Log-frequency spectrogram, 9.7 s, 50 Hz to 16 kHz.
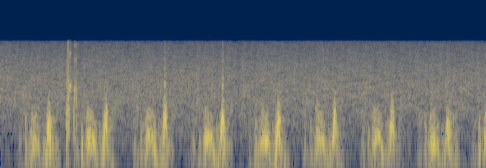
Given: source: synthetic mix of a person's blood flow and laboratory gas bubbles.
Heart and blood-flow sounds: Doppler ultrasound of blood flow; precordium
1.30-1.54 s: bubbles
From the record:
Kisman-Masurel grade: 111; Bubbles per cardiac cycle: 1 to 2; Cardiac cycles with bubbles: 1 to 10%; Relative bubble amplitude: barely perceptible (0.100 to 0.250); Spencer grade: 1 (occasional bubble signal discernible with the cardiac motion signal, with majority of cardiac periods free of bubbles); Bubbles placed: only in the low amplitude regions of the cardiac cycle

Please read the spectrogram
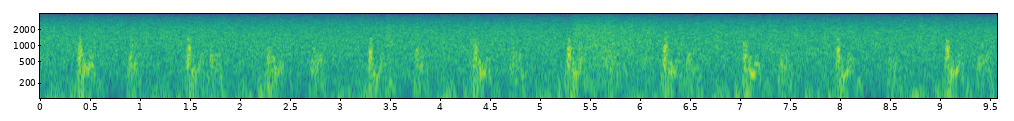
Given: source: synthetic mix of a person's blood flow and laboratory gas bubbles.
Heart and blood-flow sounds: Doppler ultrasound of blood flow; precordium
no bubbles
From the record:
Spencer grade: 0 (complete lack of bubble signals)

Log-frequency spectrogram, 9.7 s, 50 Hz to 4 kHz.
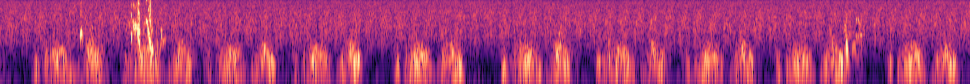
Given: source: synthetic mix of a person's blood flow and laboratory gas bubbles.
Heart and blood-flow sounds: Doppler ultrasound of blood flow; precordium
0.77-0.86 s: bubbles
1.26-1.66 s: bubbles
8.41-8.65 s: bubbles
From the record:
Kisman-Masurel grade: 123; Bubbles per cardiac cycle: 1 to 2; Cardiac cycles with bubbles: 10 to 50%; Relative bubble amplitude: loud (0.450 to 0.775); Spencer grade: 2 (many but less than half of the cardiac periods contain bubble signals, singularly or in groups); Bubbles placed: anywhere in the cardiac cycle

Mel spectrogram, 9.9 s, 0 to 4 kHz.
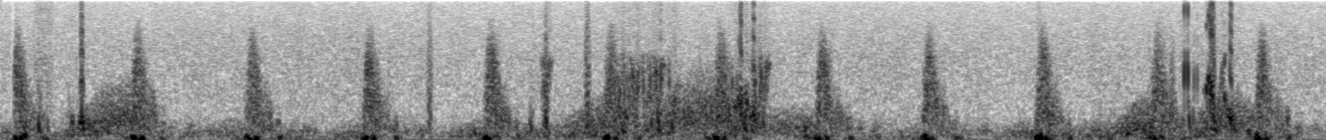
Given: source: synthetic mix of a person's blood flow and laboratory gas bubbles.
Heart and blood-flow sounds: Doppler ultrasound of blood flow; subclavian vein
0.25-0.39 s: bubbles
0.51-0.66 s: bubbles
3.96-4.02 s: bubbles
4.05-4.15 s: bubbles
4.60-5.10 s: bubbles
5.43-5.78 s: bubbles
8.84-9.31 s: bubbles
From the record:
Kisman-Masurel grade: 122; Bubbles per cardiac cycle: 1 to 2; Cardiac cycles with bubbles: 10 to 50%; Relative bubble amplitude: moderate (0.250 to 0.450); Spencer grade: 2 (many but less than half of the cardiac periods contain bubble signals, singularly or in groups); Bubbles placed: anywhere in the cardiac cycle

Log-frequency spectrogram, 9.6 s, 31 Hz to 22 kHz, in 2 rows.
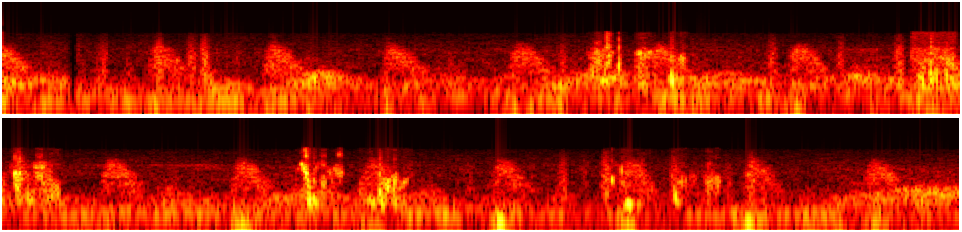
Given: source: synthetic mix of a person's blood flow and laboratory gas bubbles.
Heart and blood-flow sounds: Doppler ultrasound of blood flow; subclavian vein
2.92-3.12 s: bubbles
3.15-3.27 s: bubbles
3.30-3.44 s: bubbles
4.54-5.09 s: bubbles
6.25-6.49 s: bubbles
6.56-6.83 s: bubbles
7.80-8.04 s: bubbles
8.12-8.38 s: bubbles
From the record:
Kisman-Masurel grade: 223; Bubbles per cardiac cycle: several, 3 to 8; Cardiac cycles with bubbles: 10 to 50%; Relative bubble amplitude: loud (0.450 to 0.775); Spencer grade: 2 (many but less than half of the cardiac periods contain bubble signals, singularly or in groups); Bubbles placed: anywhere in the cardiac cycle

